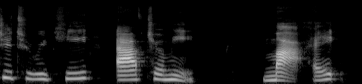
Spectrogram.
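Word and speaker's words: 买: to repeat after me my my okay so with the third tone here you have to go low so like this my my repeat after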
